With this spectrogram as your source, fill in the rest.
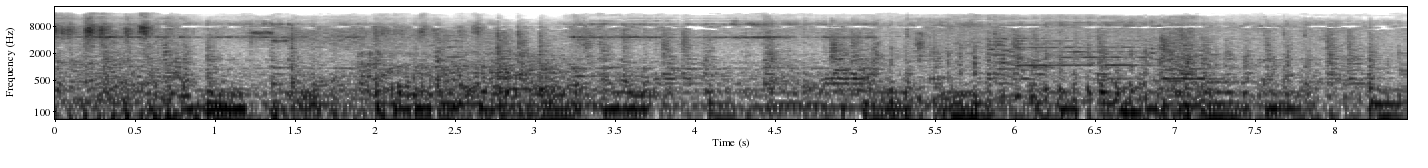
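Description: A helicopter in a film scene set in Afghanistan's Bardan province, its dense rotor and engine roar loud and steady throughout, mixed with clattering action noise.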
